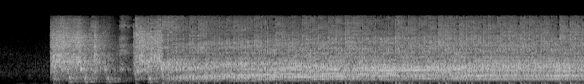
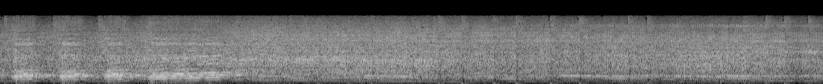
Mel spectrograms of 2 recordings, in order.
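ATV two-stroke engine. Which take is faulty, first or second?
first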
